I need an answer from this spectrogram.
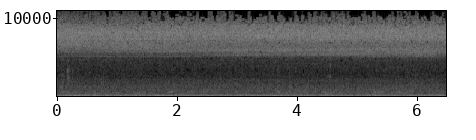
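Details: Cicadas in park trees on an early summer morning in Japan: a steady, unbroken high-pitched hiss drones throughout with no pauses, over a faint low rumble.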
